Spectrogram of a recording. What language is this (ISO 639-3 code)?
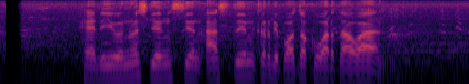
sun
